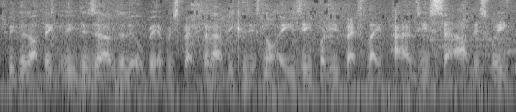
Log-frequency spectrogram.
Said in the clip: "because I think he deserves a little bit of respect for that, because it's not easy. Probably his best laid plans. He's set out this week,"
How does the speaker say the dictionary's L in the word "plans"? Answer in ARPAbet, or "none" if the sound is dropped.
none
